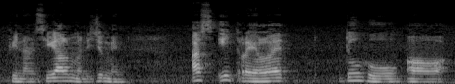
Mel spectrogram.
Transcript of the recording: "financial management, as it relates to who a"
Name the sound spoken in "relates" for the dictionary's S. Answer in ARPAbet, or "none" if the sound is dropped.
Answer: none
